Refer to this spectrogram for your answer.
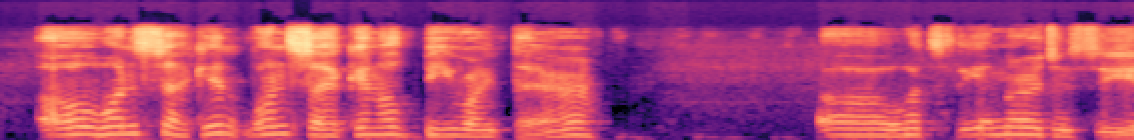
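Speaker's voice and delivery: man calling out, high and loud.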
